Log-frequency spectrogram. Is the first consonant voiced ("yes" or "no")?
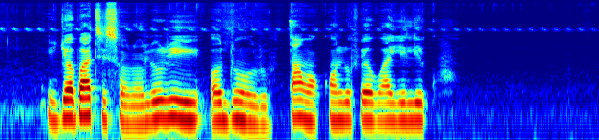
yes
